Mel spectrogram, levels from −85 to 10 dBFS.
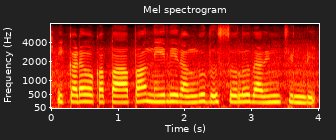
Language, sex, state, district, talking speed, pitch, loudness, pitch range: Telugu, female, Telangana, Mahabubabad, 105 wpm, 230 Hz, -14 LUFS, 225-240 Hz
